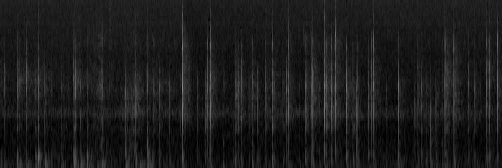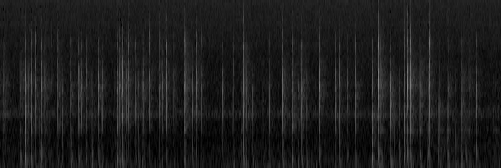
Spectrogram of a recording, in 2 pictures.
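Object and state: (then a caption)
Cardboard eyeshadow palette with mirror. Long green nails scratch and tap on the mirror lid and cardboard edges of an open cardboard eyeshadow palette. A dense stream of quick, dry clicks and bright scratching rasps plays throughout, with short, sharp, non-ringing taps over a soft low rumble.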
